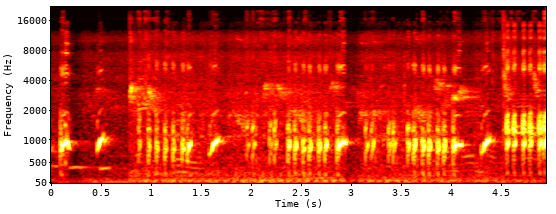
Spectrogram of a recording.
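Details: White-breasted waterhen lure call: a few upswept notes, then a busy stream of rapid clucks with recurring upslurred notes every second or so.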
